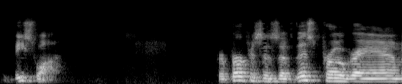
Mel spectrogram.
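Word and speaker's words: Wisła: However, what looks like the Vista River is actually pronounced Biswa.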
